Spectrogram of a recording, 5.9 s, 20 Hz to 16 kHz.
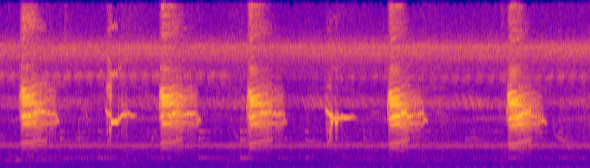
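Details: Striped tit-babbler in the wild, giving short, high, chipping notes repeated roughly every 1.2 seconds in a steady series, with a faint continuous high whine in the background.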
